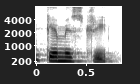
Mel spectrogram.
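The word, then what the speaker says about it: chemistry: फिर आगे है केमिस्ट्री, उसका भी उच्चारण हम क से ही करते हैं, लेकिन लिखा वह सी से जाता है।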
